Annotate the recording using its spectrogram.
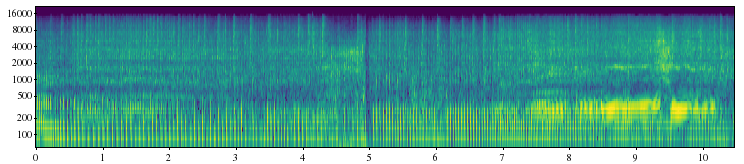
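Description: Tyres crunch over a rocky dirt trail.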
